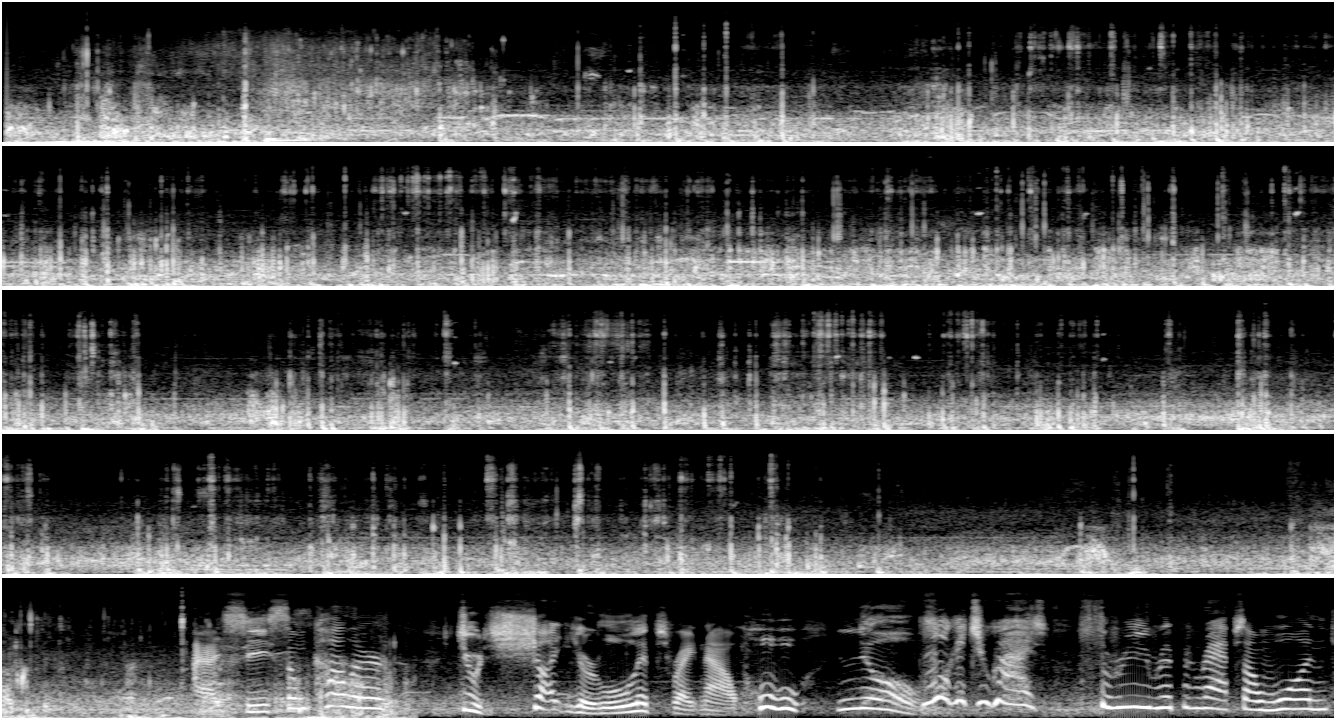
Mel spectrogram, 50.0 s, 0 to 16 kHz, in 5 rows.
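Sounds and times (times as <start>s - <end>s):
magnet scraping underwater: 0.0s - 43.1s
small clicks and knocks: 21.9s - 36.7s.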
